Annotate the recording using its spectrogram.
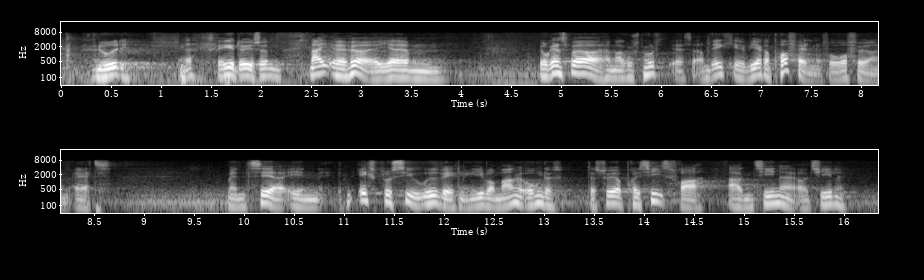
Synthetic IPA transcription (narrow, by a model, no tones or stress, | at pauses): nɔːð̩ˠd̥e | æsɡ̥æe̝ɡ̥əd̥ø̰ːisœn̰n̩nɑ̈ɪ̰ɦøɐ̰jæ | jæʋelɡæɐːnəsb̥ɶɐhæɐmɑ̈ːkʰo̝skʰnud̥ælsəɒ̽md̥e̝e̝ɡ̥əʋiɐɡ̥ɐpʰɒ̽fæl̰nəfɒ̽o̝ɐfø̰ːɐːnæd̥ | mænse̝ɐ̰e̝neɡ̥sb̥ʰlusiʊuð̞ˠʋe̝ɡ̥le̝ŋiʋɒmɑ̈ŋəʔɔ̽ŋəd̥ɑ | d̥ɑ̈sø̰ːɐpʰʁɛsḭːsfʁɑ̈ | ʔɑ̈ːɡ̥ent͡sʰiːnæʔɒ̽t͡ɕʰiːlə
